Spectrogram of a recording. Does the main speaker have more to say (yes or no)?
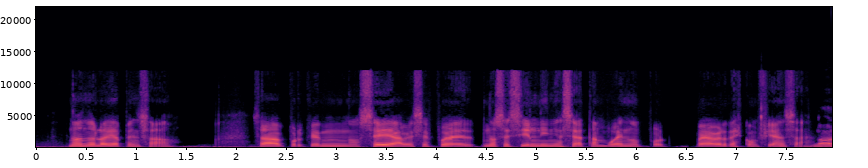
no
